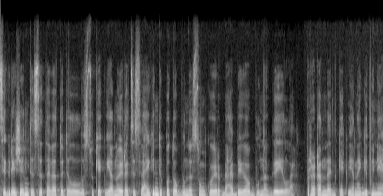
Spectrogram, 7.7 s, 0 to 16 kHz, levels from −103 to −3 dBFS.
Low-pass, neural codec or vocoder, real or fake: 14.4 kHz; vocoder, 44.1 kHz, 128 mel bands every 512 samples, BigVGAN v2; fake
